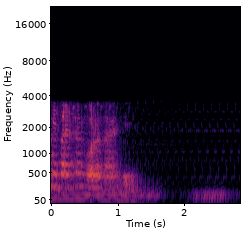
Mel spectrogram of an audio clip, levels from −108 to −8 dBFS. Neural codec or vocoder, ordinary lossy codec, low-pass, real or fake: codec, 16 kHz, 0.4 kbps, LongCat-Audio-Codec; AAC, 24 kbps; 3.6 kHz; fake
